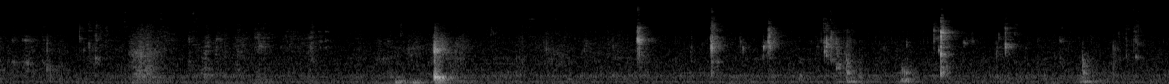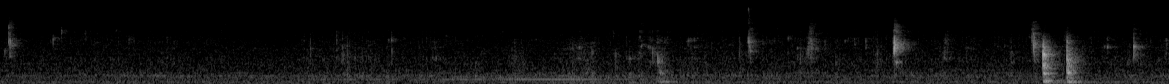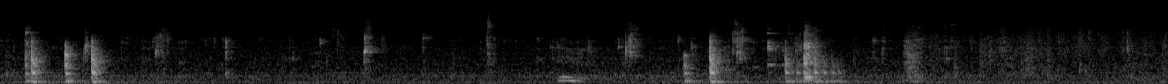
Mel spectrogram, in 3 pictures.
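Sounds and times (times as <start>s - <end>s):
wet chewing and mouth smacking: 0.0s - 3.9s, 4.7s - 8.5s, 24.6s - 31.2s.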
